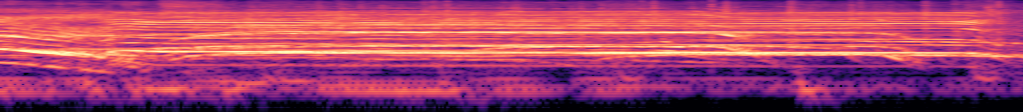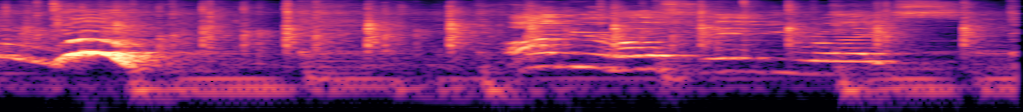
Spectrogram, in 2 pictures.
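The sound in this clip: A live studio audience cheers and claps, with loud whooping voices over quick handclaps, then rough shouts and scattered claps as the excitement settles.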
